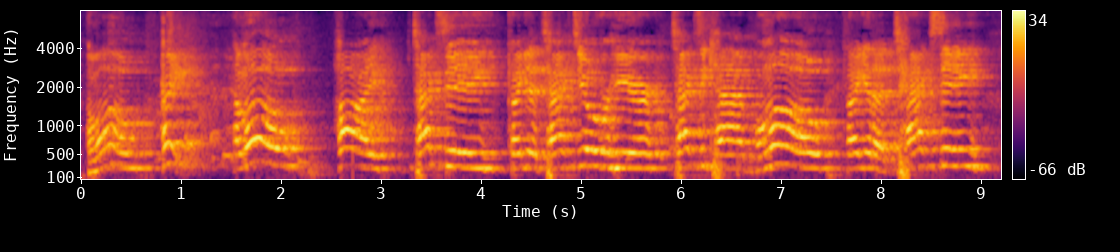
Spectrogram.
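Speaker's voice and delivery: high loud calls for a cab; hailing a taxi. Acted. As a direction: shout across the street for a taxi.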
